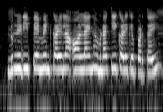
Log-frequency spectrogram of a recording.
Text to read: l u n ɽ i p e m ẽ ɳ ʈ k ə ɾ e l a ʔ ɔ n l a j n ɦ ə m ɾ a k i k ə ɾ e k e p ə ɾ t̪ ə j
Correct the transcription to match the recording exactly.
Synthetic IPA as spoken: l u n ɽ i p e m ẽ ɳ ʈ k ə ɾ e l a ʔ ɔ n l a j n ɦ ə m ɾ a k i k ə ɾ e k e p ə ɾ t̪ ə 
